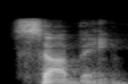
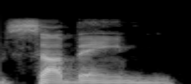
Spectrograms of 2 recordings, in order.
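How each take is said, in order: First: Sabem falling, no closed M; open nasal ending. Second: Sabem with lips shut on M; wrong closed M. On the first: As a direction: leave the mouth open at the end of sabem. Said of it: "and leave it there". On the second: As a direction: close the mouth on the final M of sabem. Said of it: "You don't close your mouth". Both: Shown as a demonstration.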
